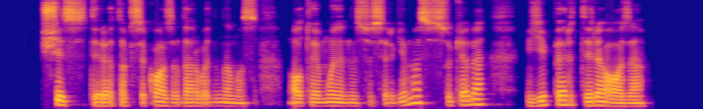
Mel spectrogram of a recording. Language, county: Lithuanian, Kaunas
